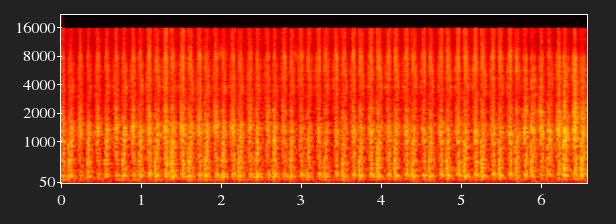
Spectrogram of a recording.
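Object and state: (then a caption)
Woven plastic-strip sleeping mat. A pink plastic comb held in the fingers is scratched repeatedly along the ridged surface of a partly rolled woven plastic-strip sleeping mat. The result is a steady, fast, raspy scraping with rapid ticking pulses and a bright texture that continues without a break.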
